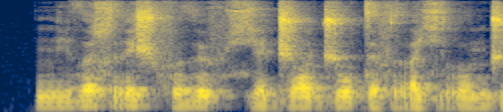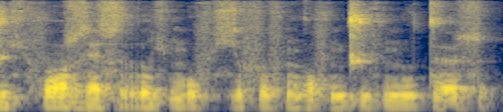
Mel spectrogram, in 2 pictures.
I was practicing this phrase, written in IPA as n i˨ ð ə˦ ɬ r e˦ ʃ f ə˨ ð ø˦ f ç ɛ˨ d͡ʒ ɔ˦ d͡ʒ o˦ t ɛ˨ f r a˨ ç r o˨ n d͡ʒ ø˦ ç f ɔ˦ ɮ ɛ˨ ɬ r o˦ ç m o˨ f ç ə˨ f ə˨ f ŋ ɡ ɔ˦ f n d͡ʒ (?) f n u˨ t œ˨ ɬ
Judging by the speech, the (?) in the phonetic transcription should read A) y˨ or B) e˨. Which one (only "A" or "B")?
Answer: A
